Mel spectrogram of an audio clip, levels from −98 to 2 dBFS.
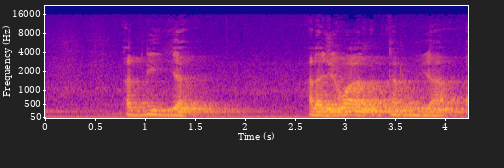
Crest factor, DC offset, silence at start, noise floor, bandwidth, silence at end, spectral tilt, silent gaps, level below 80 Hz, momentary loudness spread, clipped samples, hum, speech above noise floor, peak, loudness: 16 dB; under 0.1%; 0 s; -41 dBFS; 15 kHz; 0 s; -8 dB/octave; none; -42 dBFS; 17 LU; under 0.1%; none; 22 dB; -4 dBFS; -19 LUFS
